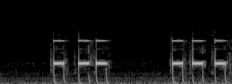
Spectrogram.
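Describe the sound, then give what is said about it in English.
Telephone keypad dialing tones sound on a second phone line: a quick group of three beeps, a pause, then another group of three, each short and clear. “I'm going to grab a second line here. Dial it again.”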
